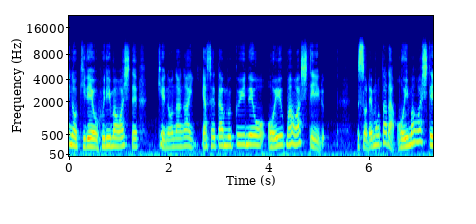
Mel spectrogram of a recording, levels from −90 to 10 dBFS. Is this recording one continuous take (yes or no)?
yes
